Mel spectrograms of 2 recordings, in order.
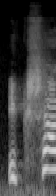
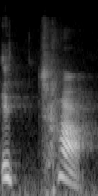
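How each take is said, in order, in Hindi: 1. बीच का व्यंजन 'ksh' संयुक्त ध्वनि है। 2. बीच का व्यंजन एक महाप्राण 'chh' ध्वनि है। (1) "इच्छा नहीं होता" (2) "अब यह है इच्छा"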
